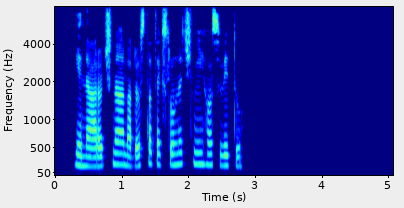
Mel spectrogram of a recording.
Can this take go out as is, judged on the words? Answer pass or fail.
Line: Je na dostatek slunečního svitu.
fail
